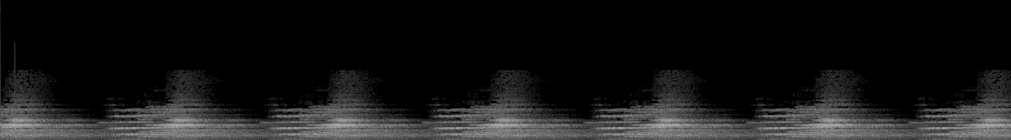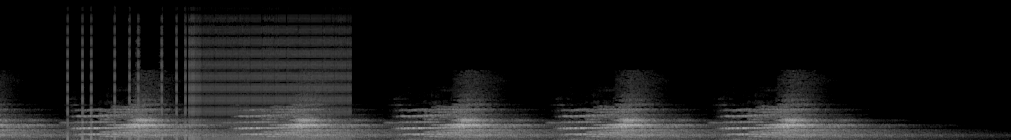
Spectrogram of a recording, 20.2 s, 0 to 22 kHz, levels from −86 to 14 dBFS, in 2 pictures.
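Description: From 10.78 to 11.97 s there are GSM signalling bursts. A 2G handset close to the recording chain sends brief clusters of radio pulses while it handshakes with the network, and some stage of the audio circuit rectifies that RF into the signal. The result is a galloping dit-dit-dit of short raspy buzzes at a repetition rate of about 217 Hz, loud enough to sit almost level with the sound itself. The broken, rhythmic grouping separates it from ordinary clicks or crackle.

At 11.99 s, almost seamlessly, this turns into GSM phone buzz, which lasts until 13.62 s. The phone is now in a call and transmits continuously in its 217 Hz burst pattern, so the rectified pulses form an unbroken, hard, harmonically dense buzz at about 14 dB below the wanted sound. It has nothing to do with the program material. Unlike mains hum, its fundamental is 217 Hz rather than 50 or 60 Hz, and its tone is a rasp, not a smooth drone.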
